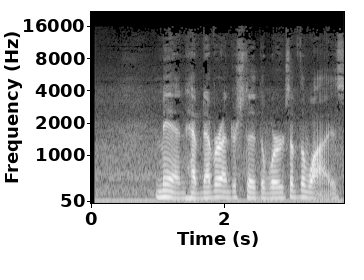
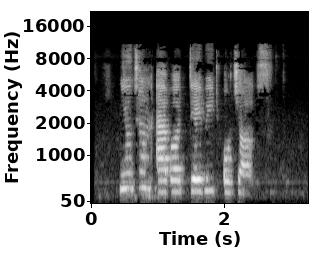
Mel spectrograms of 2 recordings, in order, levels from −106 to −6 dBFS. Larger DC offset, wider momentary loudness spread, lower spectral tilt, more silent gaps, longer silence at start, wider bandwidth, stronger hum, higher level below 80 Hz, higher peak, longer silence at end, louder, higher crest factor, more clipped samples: neither; first, 20 LU vs 14 LU; first, -7 dB/octave vs -1.5 dB/octave; neither; second, 0.05 s vs 0.45 s; first, 13.5 kHz vs 11 kHz; neither; first, -34 dBFS vs -78 dBFS; first, 0 dBFS vs -4 dBFS; second, 0 s vs 0.55 s; first, -16 LUFS vs -22 LUFS; about the same, 16 dB vs 18 dB; neither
